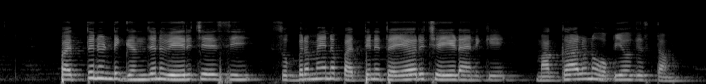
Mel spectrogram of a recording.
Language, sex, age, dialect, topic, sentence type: Telugu, female, 18-24, Utterandhra, agriculture, statement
